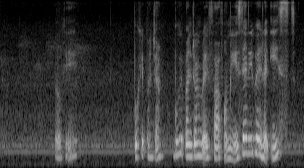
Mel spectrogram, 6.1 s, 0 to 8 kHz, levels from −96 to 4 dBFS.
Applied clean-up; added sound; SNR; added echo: none; none; none; none.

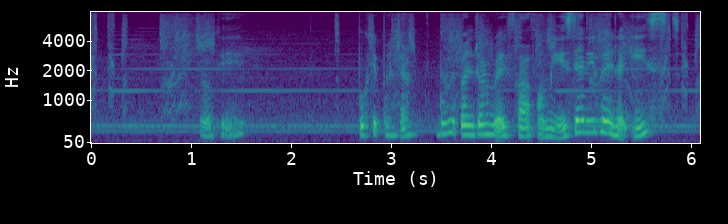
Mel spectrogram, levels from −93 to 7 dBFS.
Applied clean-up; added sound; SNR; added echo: none; Scratching (performance technique) + Wind instrument, woodwind instrument; 20 dB; none.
